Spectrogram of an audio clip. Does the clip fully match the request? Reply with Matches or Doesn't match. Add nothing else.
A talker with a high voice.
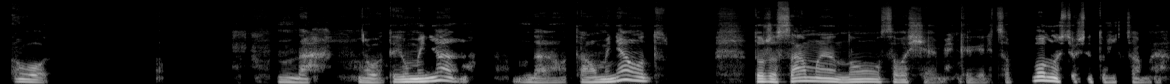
Doesn't match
